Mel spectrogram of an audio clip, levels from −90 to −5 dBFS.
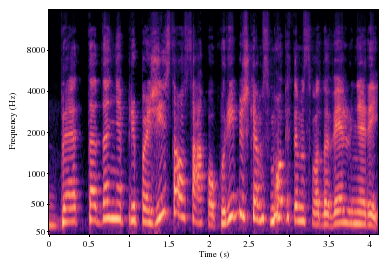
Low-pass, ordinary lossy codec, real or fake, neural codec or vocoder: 14.4 kHz; Opus, 32 kbps; real; none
